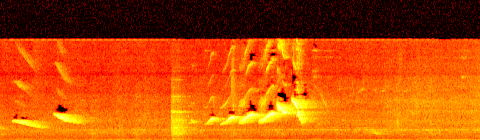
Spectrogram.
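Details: Double-collared seedeater (Sporophila caerulescens), song.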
